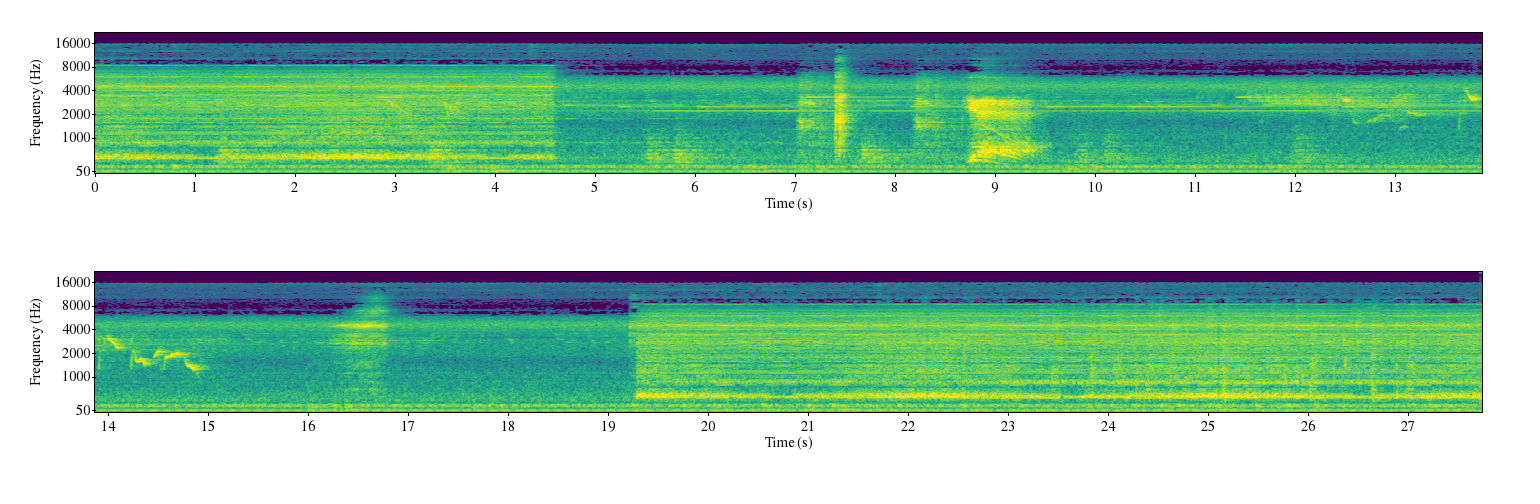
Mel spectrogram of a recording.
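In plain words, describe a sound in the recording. Video game music plays from a television.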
